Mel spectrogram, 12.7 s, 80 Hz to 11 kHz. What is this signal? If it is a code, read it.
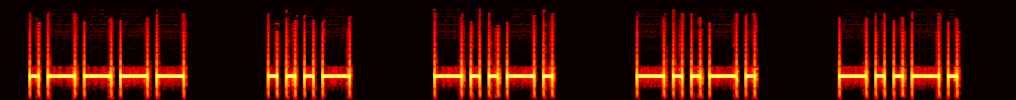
Morse code, heard as a keyed tone, about 10 wpm, spaced as for 6 wpm, 800 Hz. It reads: 1V///
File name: LEZIONI / 10 SIGNS / 10A SLASH ws 10wpm 4121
